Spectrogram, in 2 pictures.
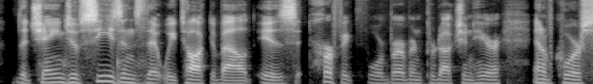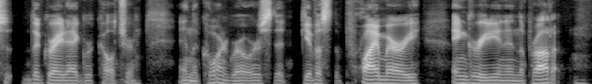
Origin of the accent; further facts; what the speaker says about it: Cincinnati, Ohio, United States; moved away as an adult; also born or lived in Milwaukee, Wisconsin; now in Louisville, United States; I started working in television in my hometown, Cincinnati.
